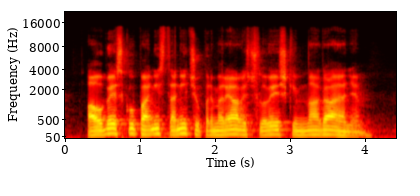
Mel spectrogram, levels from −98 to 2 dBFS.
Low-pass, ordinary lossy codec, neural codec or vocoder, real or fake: 14.4 kHz; none; codec, 44.1 kHz, 7.8 kbps, DAC; fake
